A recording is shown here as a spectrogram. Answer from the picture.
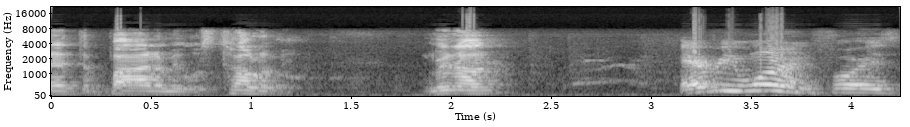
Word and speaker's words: Ptolemy: Tony told me either the p is silent it's dumb but it's true the son of Legos seized upon Egypt Ptolemy controlled Egypt right on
